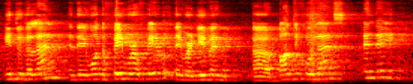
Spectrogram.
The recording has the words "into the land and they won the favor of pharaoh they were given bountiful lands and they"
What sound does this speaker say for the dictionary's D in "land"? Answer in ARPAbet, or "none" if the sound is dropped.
D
